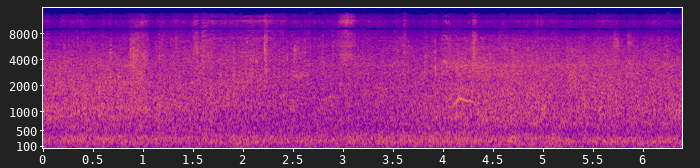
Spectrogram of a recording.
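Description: Steady street noise of city traffic, cars running past on a busy road.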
